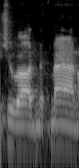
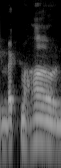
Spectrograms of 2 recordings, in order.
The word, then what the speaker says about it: Gerard McMahon: to a lot of people when they see gerard mcmahon on you know earlier records but i changed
